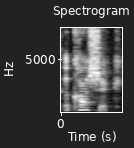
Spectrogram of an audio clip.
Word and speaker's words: Akashic: Akashic. So, I I did say that at some point. So, a like father, ca like car, and then shik like sick but with an h.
